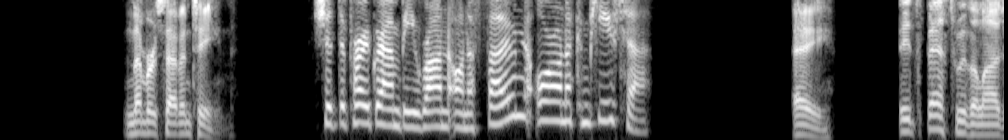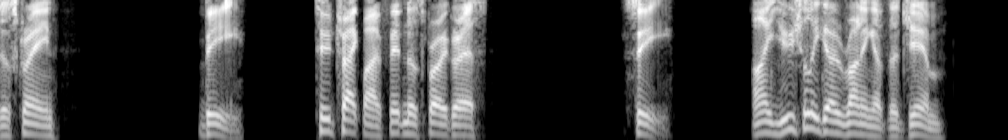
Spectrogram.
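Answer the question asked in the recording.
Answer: A: It's best with a larger screen.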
